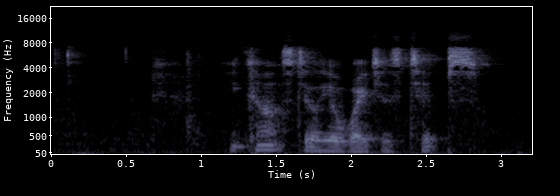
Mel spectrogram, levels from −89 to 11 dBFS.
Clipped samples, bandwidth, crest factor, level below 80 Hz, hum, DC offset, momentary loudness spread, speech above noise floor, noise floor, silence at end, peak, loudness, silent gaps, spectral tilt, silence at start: under 0.1%; 11.5 kHz; 22 dB; -76 dBFS; none; under 0.1%; 18 LU; 30 dB; -71 dBFS; 0.3 s; -22 dBFS; -39 LUFS; none; -1 dB/octave; 0.1 s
